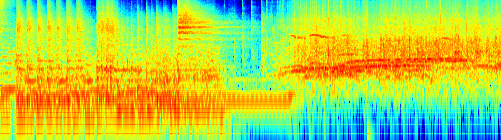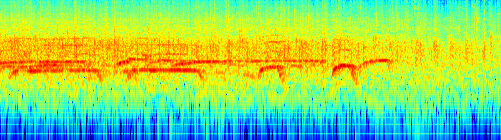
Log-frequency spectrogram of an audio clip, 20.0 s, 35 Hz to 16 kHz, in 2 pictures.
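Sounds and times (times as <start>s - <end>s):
audience applauding: 4.6s - 20.0s
long drawn-out cheers: 5.2s - 18.3s.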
